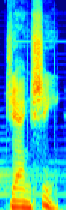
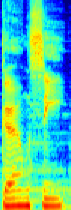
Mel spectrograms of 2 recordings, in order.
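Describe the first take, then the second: First: The name is said with English-style sounds. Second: The name is said with Cantonese sounds and tones.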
